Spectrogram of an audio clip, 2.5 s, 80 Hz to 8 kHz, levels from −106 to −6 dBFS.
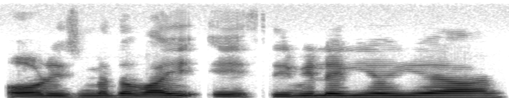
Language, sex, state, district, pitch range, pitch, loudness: Hindi, male, Uttar Pradesh, Jyotiba Phule Nagar, 140-160 Hz, 150 Hz, -16 LUFS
